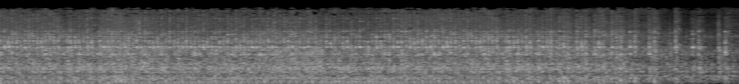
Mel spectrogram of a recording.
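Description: Tractor engine running steadily with a rapid, even chugging, growing uneven near the end.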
